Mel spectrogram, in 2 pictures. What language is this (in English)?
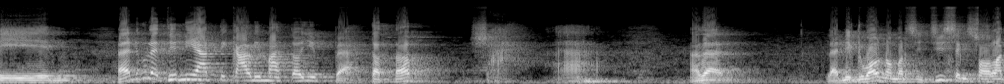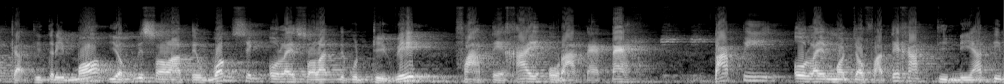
Indonesian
